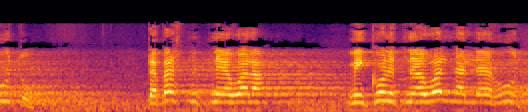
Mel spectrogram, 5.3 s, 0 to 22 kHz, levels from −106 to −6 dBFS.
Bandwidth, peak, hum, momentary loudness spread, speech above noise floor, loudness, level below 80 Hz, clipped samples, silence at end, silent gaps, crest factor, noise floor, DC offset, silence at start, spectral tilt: 11 kHz; 0 dBFS; none; 19 LU; 23 dB; -14 LUFS; -46 dBFS; under 0.1%; 0 s; none; 16 dB; -37 dBFS; under 0.1%; 0 s; -2 dB/octave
